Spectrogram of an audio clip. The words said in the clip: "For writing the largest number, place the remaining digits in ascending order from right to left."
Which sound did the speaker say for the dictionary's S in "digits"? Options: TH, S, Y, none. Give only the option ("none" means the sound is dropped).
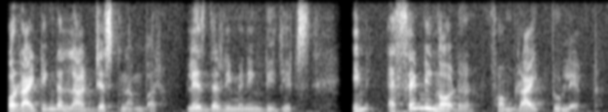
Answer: S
